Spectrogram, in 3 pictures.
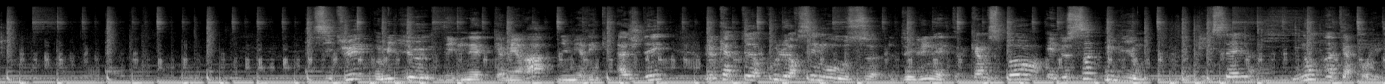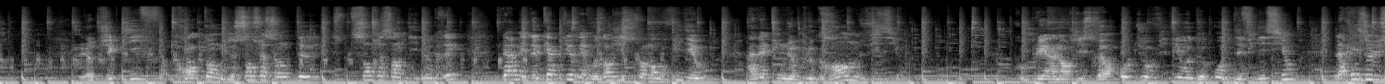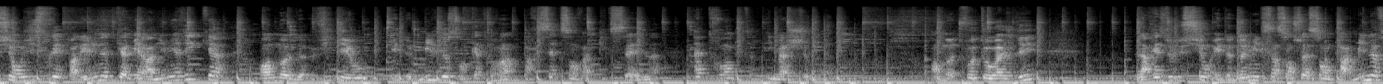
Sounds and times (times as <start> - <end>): Music: 0.0 - 41.5
Speech: 3.1 - 13.9, 14.6 - 23.0, 24.0 - 38.2, 39.1 - 41.5.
